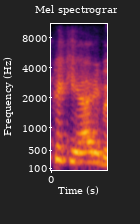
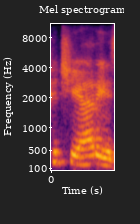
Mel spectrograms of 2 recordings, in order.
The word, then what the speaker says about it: Picciotti: Actually, we could say Picciotti, but Picciotti is, I think, the right Italian way.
